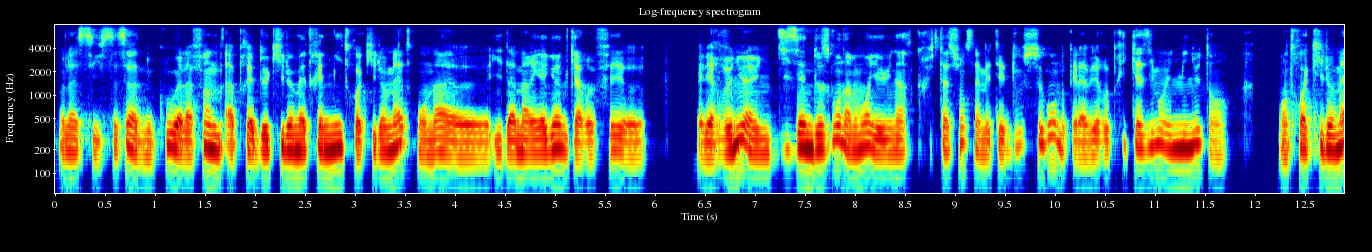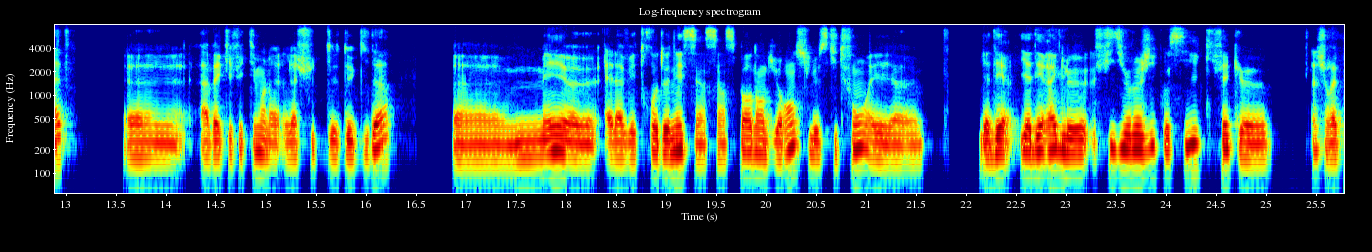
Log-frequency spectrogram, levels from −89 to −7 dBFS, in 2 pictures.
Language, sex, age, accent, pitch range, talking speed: French, male, 20-39, French, 85-100 Hz, 230 wpm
